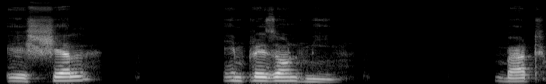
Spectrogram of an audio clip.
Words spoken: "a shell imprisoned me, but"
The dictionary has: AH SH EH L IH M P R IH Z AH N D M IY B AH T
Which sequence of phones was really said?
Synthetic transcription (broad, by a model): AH SH EH L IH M P R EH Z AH N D M IY B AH T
